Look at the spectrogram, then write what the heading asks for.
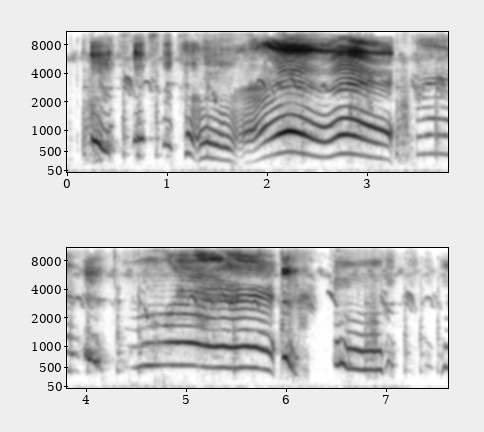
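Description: A two-month-old baby girl cries in a restaurant in Yaoundé, Cameroon, while her mother chops chicken for cooking. Loud, strained wails come in a few long bursts, with pitch bending up and down within each cry and brief gasping breaks between them.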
